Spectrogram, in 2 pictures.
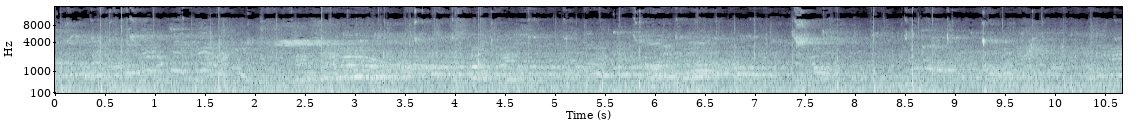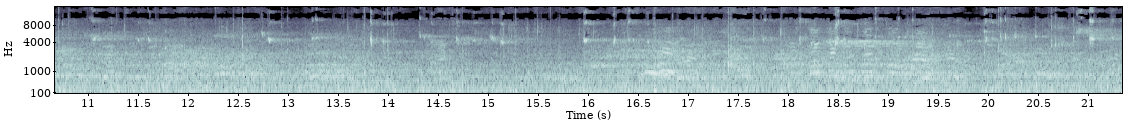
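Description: Young players shout and call out to each other across the court.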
